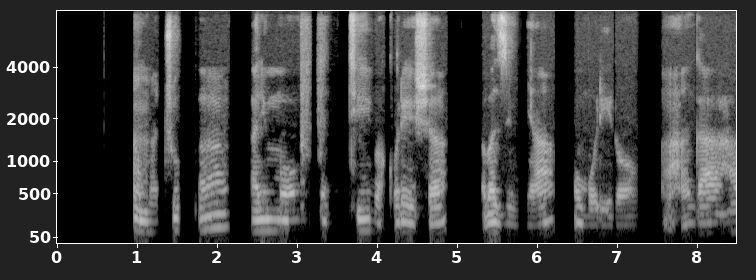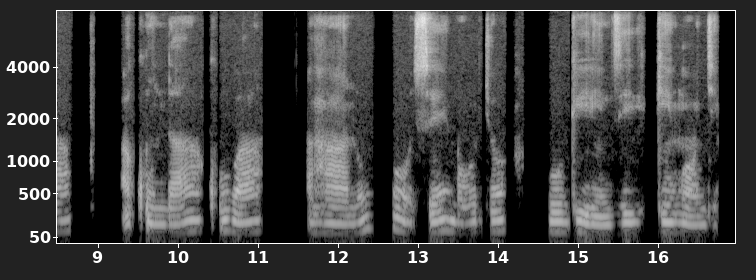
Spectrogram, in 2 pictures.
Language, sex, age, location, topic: Kinyarwanda, male, 18-24, Kigali, government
